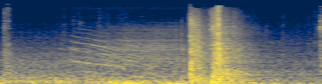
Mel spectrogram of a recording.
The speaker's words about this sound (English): You can come in and close the door.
